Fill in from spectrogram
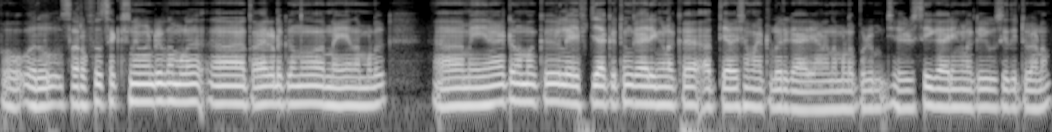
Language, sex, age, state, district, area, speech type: Malayalam, male, 18-30, Kerala, Kozhikode, urban, spontaneous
